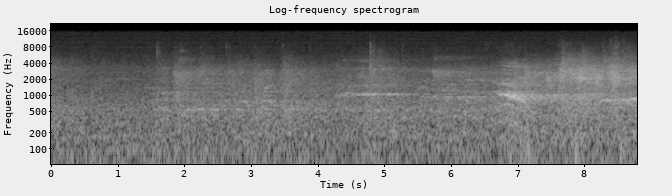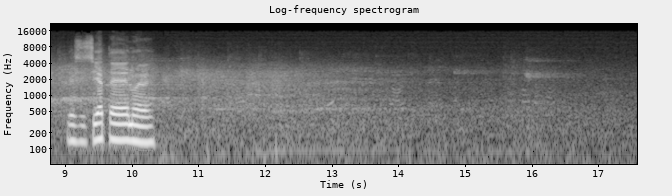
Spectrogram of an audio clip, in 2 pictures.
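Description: Spectators murmur and chatter in the background.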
